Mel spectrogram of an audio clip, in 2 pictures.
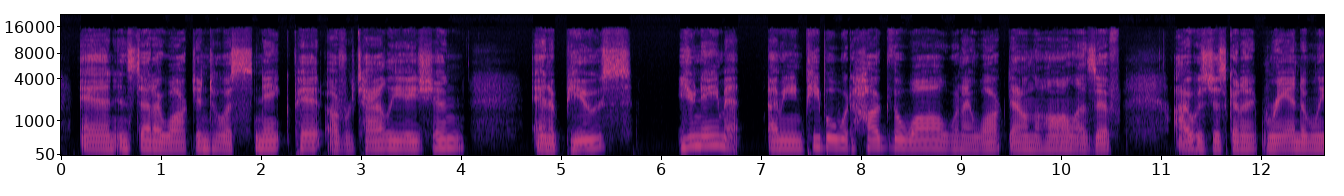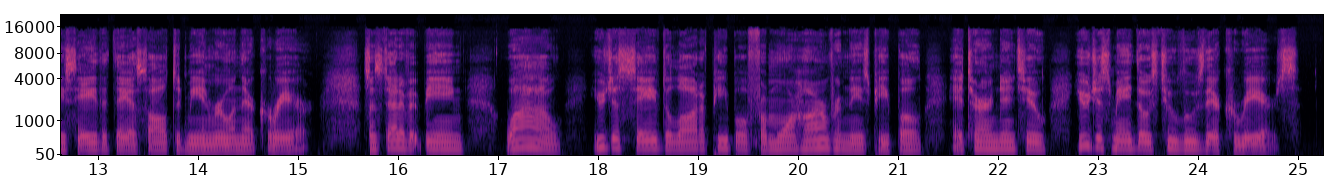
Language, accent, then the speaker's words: English; Bethel, Maine, United States; I grew up in Bethel, Maine, an idyllic childhood, raised as an equal, grew up, you know, living the American dream, basically.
